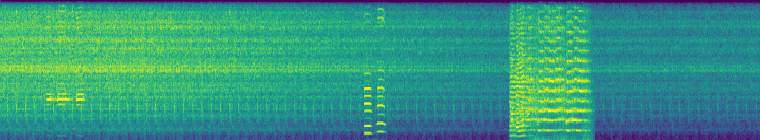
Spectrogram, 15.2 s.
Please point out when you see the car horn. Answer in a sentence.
You can hear the car horn from 0.9 to 1.8 s, from 7.2 to 7.8 s and from 10.2 to 11.9 s.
